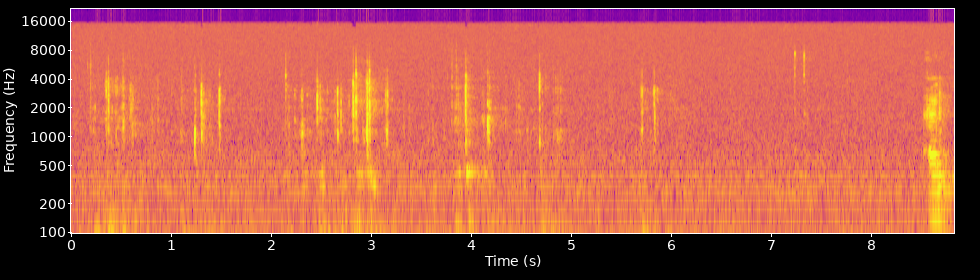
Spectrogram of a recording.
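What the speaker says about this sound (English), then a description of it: "and type your organization name" Computer keyboard typing at close range, a steady run of light clicking keystrokes in bursts with short pauses, no talking.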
